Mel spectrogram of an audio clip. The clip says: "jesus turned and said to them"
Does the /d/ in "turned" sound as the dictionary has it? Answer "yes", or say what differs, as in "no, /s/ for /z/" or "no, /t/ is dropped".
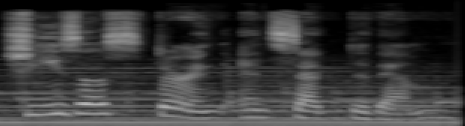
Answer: yes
